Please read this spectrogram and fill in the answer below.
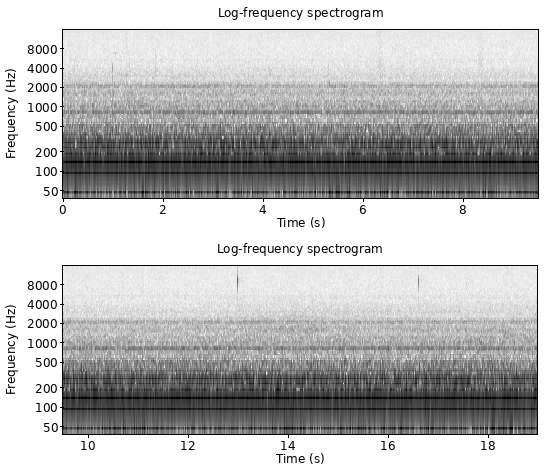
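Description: Steady low hum of a running machine, with a few faint higher tones held above it.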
